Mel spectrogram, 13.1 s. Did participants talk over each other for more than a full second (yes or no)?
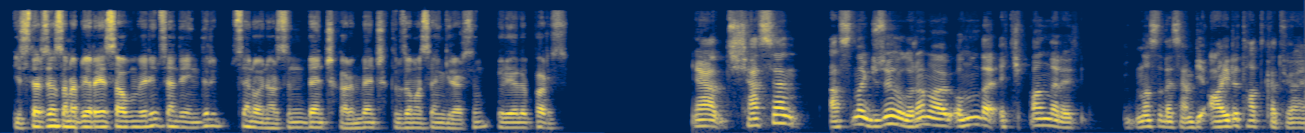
no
